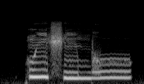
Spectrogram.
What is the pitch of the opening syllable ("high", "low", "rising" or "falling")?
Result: high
